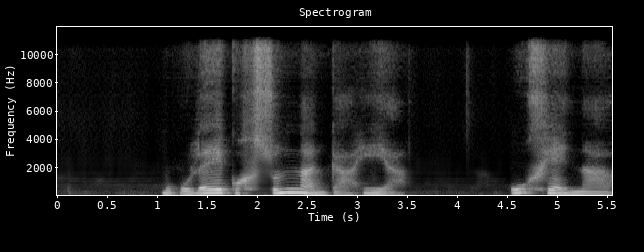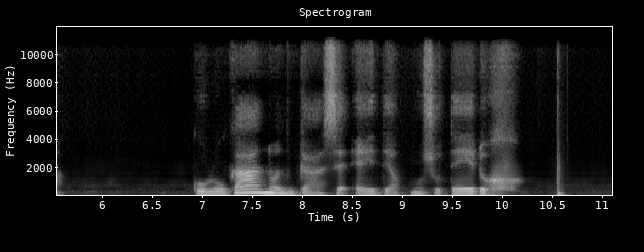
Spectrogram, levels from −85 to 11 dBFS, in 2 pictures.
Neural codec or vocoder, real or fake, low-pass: codec, 24 kHz, 0.9 kbps, DualCodec; fake; 10.8 kHz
